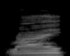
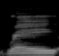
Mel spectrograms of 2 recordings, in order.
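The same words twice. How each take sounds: First: "Rai" rhyming with eye; pronounced Rai. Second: "Ray" rhyming with day; pronounced Ray. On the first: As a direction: say "Rai" with a long EYE vowel. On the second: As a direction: say "Ray" with a long AY vowel. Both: Shown as a demonstration. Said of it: "depending how you pronounce her, her name".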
